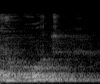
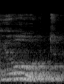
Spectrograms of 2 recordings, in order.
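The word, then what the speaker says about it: yoğurt: Βλέπετε, δεν το προφέρω έντονα, δεν λέω γιούρτ, αλλά λέω γιούρτ, σαν να μην υπάρχει.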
